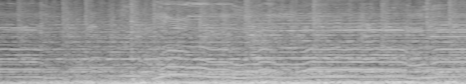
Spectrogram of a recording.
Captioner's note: poignant vocalisation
